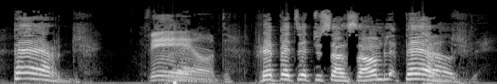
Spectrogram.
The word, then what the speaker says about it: perdre: So the verb perdre, it means to lose. Répétez, perdre. Perdre. Can you spell it for them, Roderick?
